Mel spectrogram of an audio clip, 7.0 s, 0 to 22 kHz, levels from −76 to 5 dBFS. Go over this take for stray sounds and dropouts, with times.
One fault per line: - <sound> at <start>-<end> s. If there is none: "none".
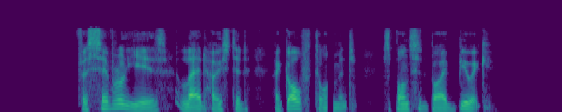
- dropout at 4.1-4.2 s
